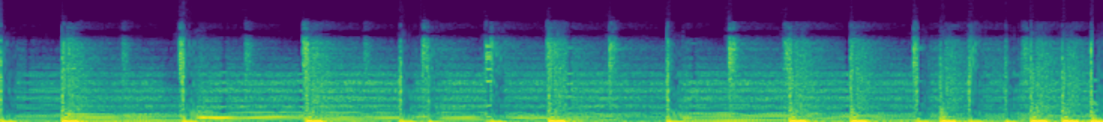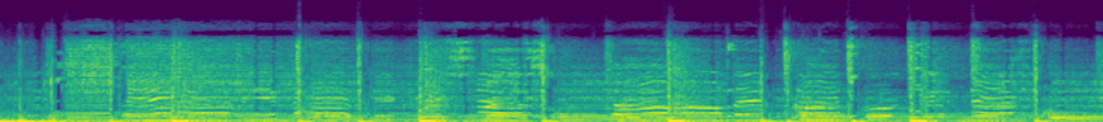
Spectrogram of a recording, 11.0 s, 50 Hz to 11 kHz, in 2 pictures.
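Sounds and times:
rock song with guitar and drums: 0.0 - 11.0.

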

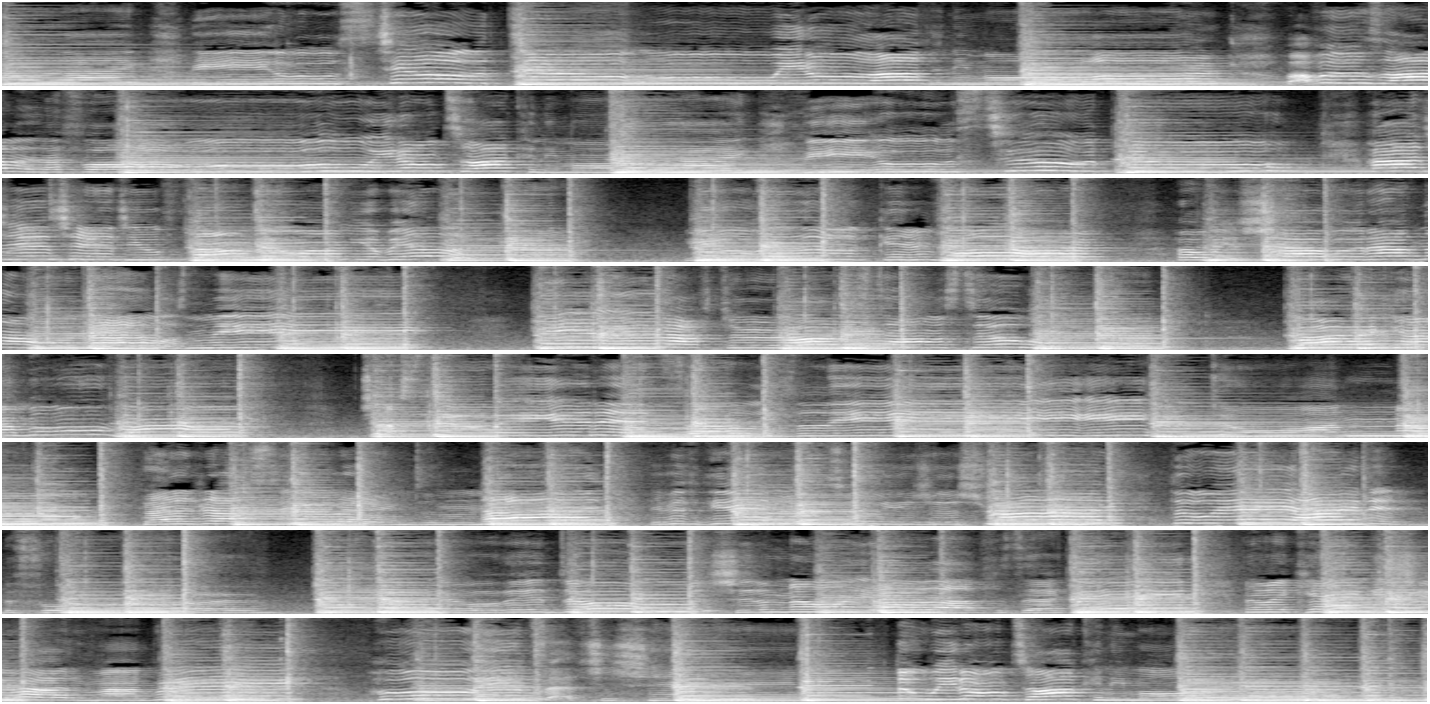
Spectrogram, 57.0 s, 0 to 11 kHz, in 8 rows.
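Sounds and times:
acoustic guitar strumming: 0.0 - 54.8, 55.7 - 57.0
woman singing: 0.0 - 57.0.

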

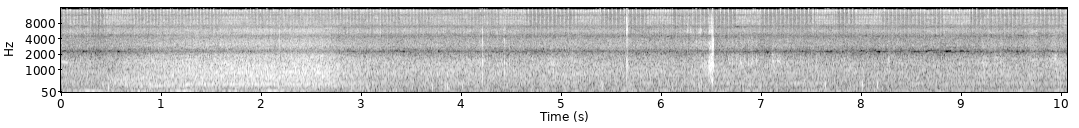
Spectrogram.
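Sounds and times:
faint steady tone: 0.0 - 10.0
vehicle engine humming: 0.0 - 10.0.

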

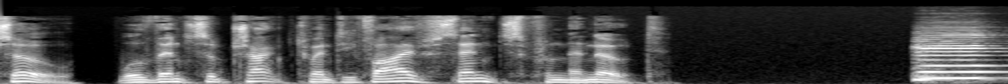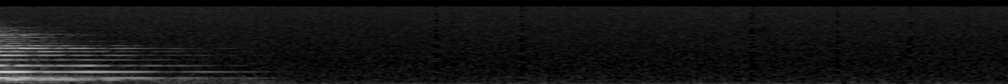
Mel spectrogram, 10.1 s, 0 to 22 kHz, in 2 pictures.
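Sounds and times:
sampled viola note: 4.6 - 6.0.

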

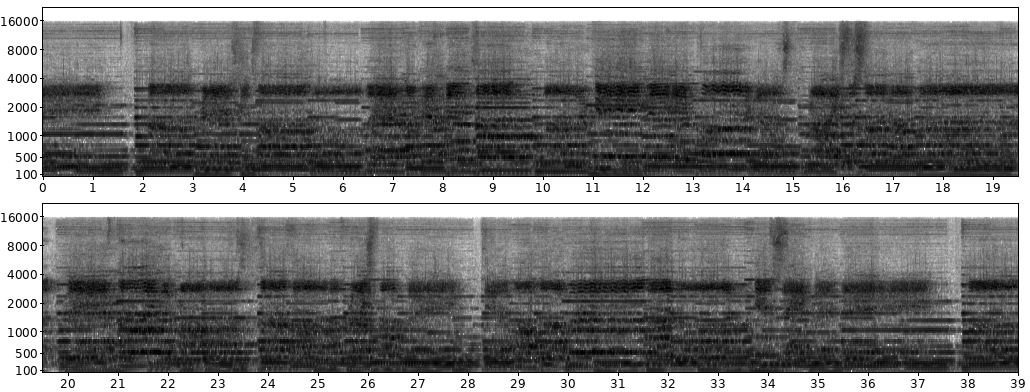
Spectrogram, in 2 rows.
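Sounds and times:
congregation singing a hymn: 0.0 - 39.0
organ chords: 0.0 - 39.0.

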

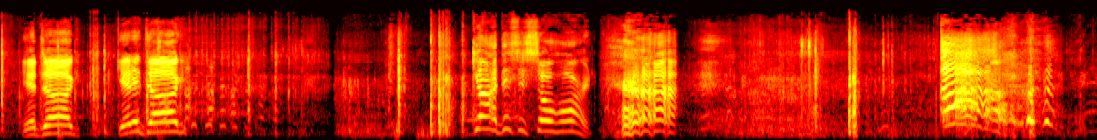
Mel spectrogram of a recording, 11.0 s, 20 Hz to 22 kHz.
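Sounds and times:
skateboard clack: 0.0 - 5.0, 7.3 - 9.4
skateboard wheels rolling on asphalt: 0.0 - 10.9.

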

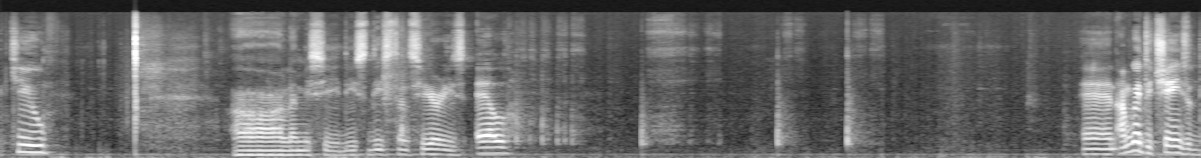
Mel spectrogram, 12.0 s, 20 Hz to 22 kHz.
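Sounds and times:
low steady hum: 0.0 - 12.0
chalk tapping on board: 5.1 - 5.8, 6.4 - 7.2, 7.8 - 8.9
chalk scraping on chalkboard: 5.1 - 7.2.

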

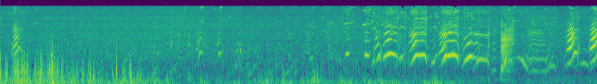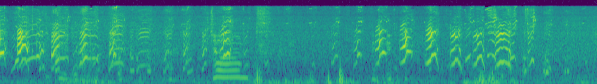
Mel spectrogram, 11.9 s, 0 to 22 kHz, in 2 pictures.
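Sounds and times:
puppies whimpering and yipping: 0.0 - 0.5, 1.1 - 11.9.

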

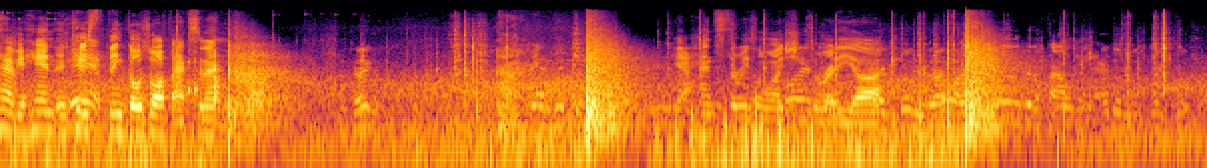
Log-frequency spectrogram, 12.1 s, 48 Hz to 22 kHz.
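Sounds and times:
gunshot: 2.2 - 3.0, 5.8 - 6.5, 9.6 - 10.2.

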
